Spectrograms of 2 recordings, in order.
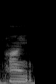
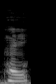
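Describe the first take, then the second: First: The vowel sounds like the one in line. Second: The vowel sounds like the one in rain. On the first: This is the way others say it should be. "I heard it was supposed to be pint" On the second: This is the speaker's own habitual way. "I say paint"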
